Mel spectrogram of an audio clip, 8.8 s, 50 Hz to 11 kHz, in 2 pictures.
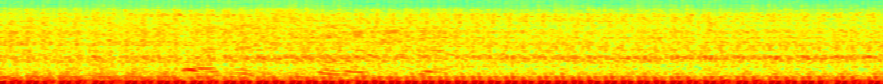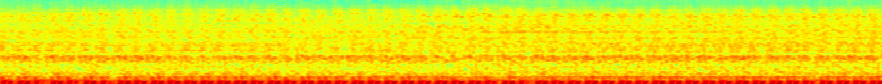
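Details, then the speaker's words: KTM 1290 Super Adventure S near 20,000 km, right after oil change with Castrol 10W-50: even V-twin idle with light quick tick about four a second at first start until oil circulates and oil light goes out; brief valvetrain tick. "you'll hear it when it first starts up you'll hear it ticking till oil gets through the engine"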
